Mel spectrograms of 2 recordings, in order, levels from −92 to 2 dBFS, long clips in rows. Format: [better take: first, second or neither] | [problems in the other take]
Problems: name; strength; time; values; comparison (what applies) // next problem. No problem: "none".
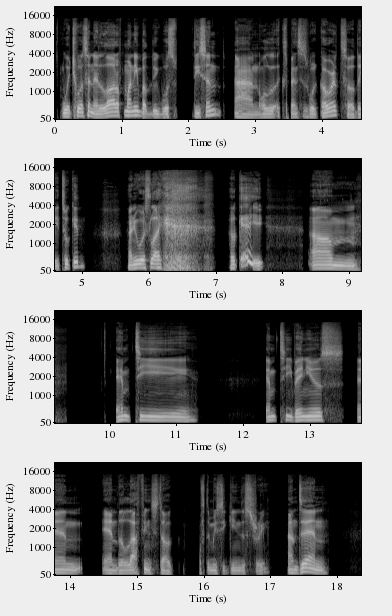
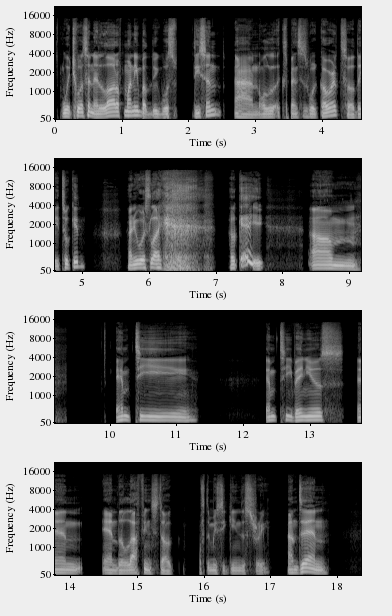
neither | none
